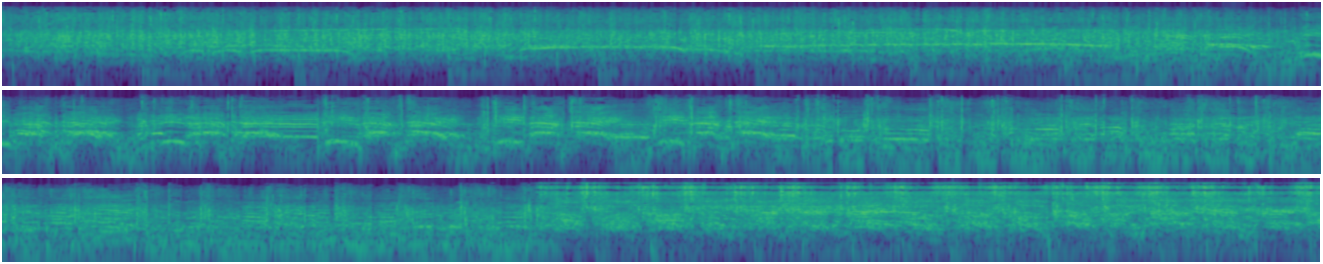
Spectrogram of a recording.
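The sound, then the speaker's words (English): A large crowd at a protest march chants and shouts in loud, continuous waves, with bursts of clapping and cheering mixed in throughout; the march is heading to the Abraham Field. Near the end a steady high-pitched tone or whistle joins the din. “This protest will have a march until like the Abraham Field, so we'll follow it.”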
